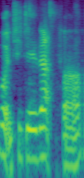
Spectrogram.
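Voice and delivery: put-on snide, sarcastic teenage tone. Retelling what the teenage son said after the foot injury: imitating a sarcastic teenage tone. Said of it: "the sarcastic tone that we get".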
